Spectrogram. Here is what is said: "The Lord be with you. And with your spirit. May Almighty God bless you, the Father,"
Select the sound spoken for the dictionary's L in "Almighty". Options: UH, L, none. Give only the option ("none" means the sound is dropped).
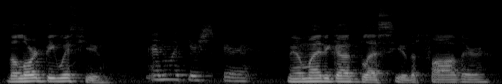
none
